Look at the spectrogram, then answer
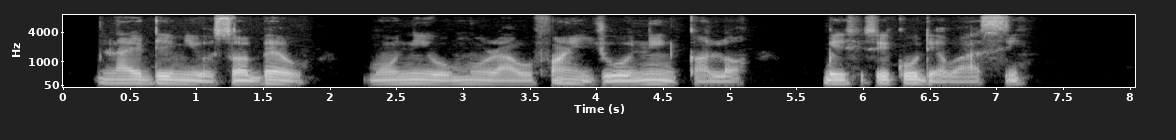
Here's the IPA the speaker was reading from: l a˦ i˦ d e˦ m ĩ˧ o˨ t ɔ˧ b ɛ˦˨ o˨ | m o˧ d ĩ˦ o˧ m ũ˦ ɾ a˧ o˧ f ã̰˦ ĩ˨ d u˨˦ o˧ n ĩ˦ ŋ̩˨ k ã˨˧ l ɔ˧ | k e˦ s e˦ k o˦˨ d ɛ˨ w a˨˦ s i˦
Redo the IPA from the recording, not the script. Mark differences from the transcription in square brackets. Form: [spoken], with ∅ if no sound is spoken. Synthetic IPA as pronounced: l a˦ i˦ d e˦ m ĩ˧ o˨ [s] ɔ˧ b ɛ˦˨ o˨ | m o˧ [n] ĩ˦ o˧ m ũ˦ ɾ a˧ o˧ f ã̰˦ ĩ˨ [d͡ʒ] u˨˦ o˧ n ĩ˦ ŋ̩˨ k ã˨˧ l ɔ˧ | [k͡p] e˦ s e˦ k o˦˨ d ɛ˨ w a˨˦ s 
